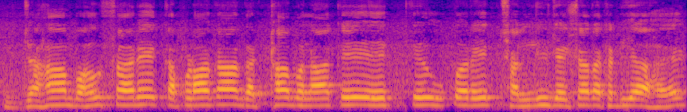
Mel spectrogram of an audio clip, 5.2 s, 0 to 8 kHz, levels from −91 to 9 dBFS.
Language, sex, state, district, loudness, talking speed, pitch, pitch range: Hindi, male, Bihar, Darbhanga, -14 LUFS, 195 wpm, 190 Hz, 180-195 Hz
